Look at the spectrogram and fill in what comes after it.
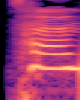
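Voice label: "cen", Mandarin Chinese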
